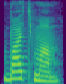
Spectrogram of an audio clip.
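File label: "бать-мам", Komi, female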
